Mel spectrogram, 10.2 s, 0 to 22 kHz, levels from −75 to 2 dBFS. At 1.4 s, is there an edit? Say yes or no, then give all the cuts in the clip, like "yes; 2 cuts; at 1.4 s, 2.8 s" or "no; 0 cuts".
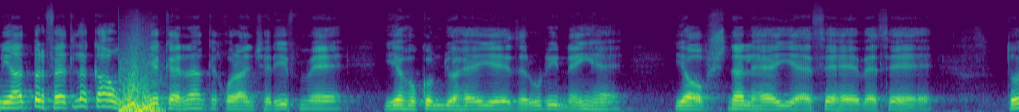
yes; 1 cut; at 1.4 s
